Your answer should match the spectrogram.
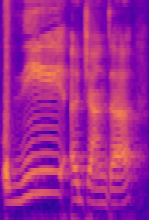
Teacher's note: Notice how I have that long E sound, the agenda, because agenda starts with a vowel.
